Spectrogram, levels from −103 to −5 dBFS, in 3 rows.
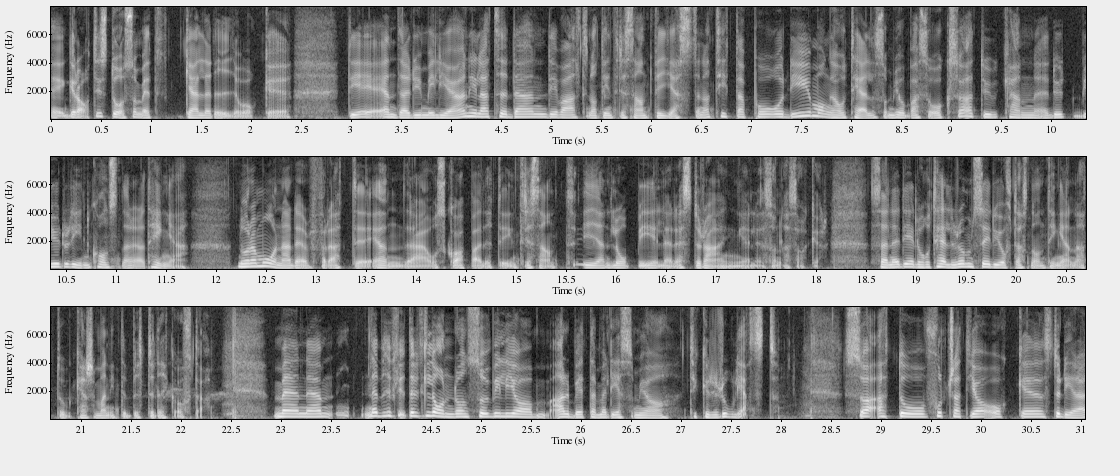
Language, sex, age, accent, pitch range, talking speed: Swedish, female, 30-49, native, 160-205 Hz, 195 wpm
